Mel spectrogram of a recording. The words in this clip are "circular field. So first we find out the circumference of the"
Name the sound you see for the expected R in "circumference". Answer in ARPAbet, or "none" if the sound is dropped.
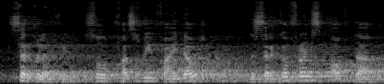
R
